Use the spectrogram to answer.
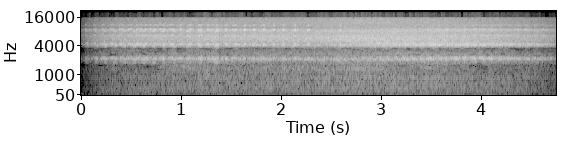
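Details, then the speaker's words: Simulated cicada-type tinnitus: high-pitched pulsing insect-like buzz like a swarm of cicadas in the ear, often linked to long noise exposure and accelerated hearing aging. "귀에서 매미 떼가 울리는 것 같아요. 이런 분들이 있으시거든요."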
